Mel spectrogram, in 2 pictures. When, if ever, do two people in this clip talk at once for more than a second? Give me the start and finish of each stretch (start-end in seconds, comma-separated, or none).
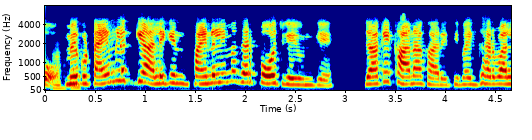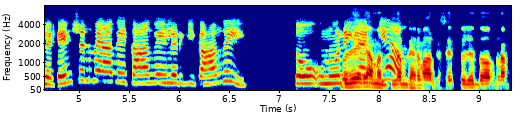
none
